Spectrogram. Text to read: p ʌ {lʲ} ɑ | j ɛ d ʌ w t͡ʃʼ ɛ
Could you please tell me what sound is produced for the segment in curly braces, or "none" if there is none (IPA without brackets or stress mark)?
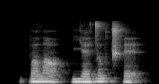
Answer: lˠ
